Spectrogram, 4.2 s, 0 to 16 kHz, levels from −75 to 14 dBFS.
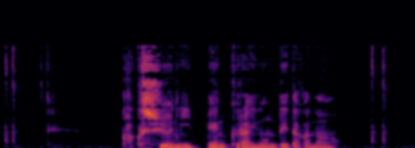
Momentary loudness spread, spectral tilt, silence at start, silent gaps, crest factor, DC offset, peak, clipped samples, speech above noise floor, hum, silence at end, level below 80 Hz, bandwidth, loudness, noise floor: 27 LU; -3.5 dB/octave; 0.05 s; none; 24 dB; under 0.1%; -4 dBFS; under 0.1%; 43 dB; none; 0.3 s; -44 dBFS; 11.5 kHz; -23 LUFS; -68 dBFS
